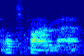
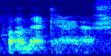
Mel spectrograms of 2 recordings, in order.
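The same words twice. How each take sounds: First: Said in the usual way. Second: Slow unvoiced whisper. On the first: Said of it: "Find that cash (whispered)". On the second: King sneaking after the cash, slow whisper. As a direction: hush it so nobody hears.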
